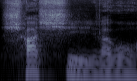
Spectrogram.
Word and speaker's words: chassis: 이 말은 차체를 받치는 부분, 즉 차대를 말하는데요. 우리말 외래어로는 보통 chassis라고 하는데 영어로는 chassis 또는 cassis가 아니라 chassis 또는 chassis라고 합니다. chassis가 됐든 chassis가 됐든 끝에 s를 발음하지 않는다는 사실이 중요하죠.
